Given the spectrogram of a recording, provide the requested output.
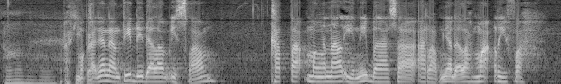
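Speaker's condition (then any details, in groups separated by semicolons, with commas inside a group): No condition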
